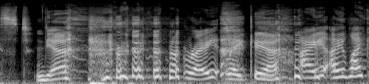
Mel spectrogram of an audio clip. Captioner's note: both chuckling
